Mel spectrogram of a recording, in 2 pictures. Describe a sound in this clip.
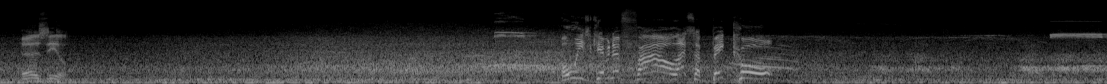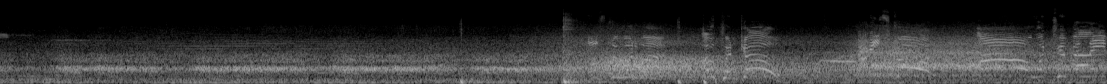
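A stadium crowd roars steadily and swells into loud cheering.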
